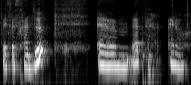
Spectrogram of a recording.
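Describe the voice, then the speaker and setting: A woman's voice: medium pitch, fairly even intonation, slow, very noisy. A woman doing a casual oracle card reading, hesitating often with fillers and self-corrections, reading card texts aloud between her comments. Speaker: card reader.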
